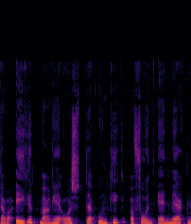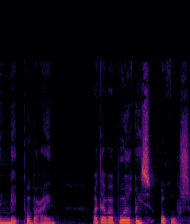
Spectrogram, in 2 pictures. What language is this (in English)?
Danish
